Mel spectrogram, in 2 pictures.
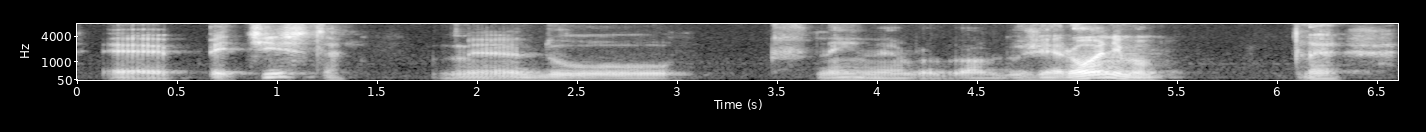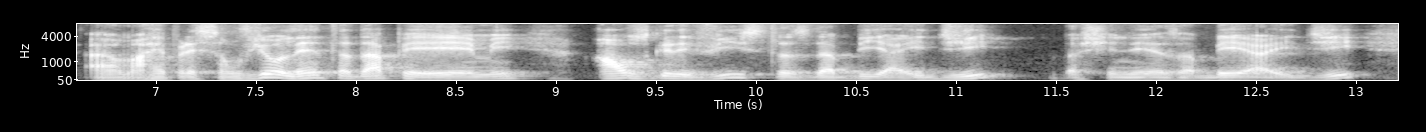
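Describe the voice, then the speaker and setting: A man speaks very slowly at a very deep, low pitch with vocal fry, very wide pitch swings, and big swings in loudness. The recording is very clean, with a silent background. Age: 60s. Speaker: political news commentator. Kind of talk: live political news commentary. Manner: animated, indignant.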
